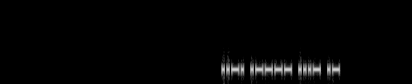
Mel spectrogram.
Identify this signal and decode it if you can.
Morse code, heard as a keyed tone, about 46 wpm, 700 Hz. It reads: F1VA
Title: DXCC-100 Call Signs - 4 Characters - Repeated 3x - 50wpm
